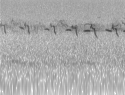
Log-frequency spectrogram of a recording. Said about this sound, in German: Die Heidelerche ist auch ein kleiner Vogel, fast unscheinbar, mit dem braunen Federkleid, fast wie ein etwas größerer Spatz. Das Besondere an der Heidelerche ist ihr Gesang.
